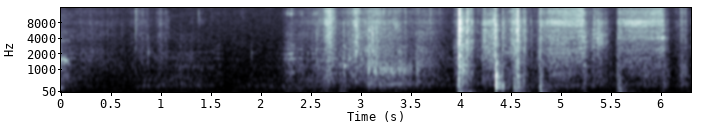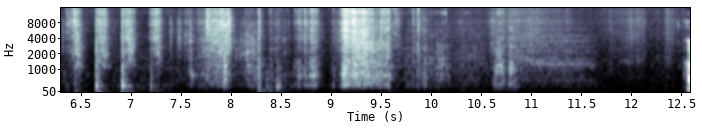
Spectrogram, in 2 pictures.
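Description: Pieces of laminated furniture chipboard being handled on a workbench: irregular rustling and scraping with a few knocks as the boards are set down and turned over, starting about four seconds in.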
